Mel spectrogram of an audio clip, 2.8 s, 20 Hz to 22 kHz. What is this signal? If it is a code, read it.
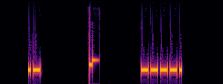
Morse code, heard as a keyed tone, about 40 wpm, 700 Hz. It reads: A 9
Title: Single Letter-Number Alt - Rapid-Fire 40wpm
